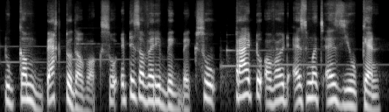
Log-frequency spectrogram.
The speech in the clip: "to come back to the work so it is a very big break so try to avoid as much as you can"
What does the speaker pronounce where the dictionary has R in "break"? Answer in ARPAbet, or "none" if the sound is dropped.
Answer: none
